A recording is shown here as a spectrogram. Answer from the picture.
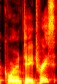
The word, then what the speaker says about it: Cuarenta y Tres: Liqueur Cuarenta y Tres is a Spanish liqueur. That's why I'm pronouncing the name in Spanish rather than 43 in English.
